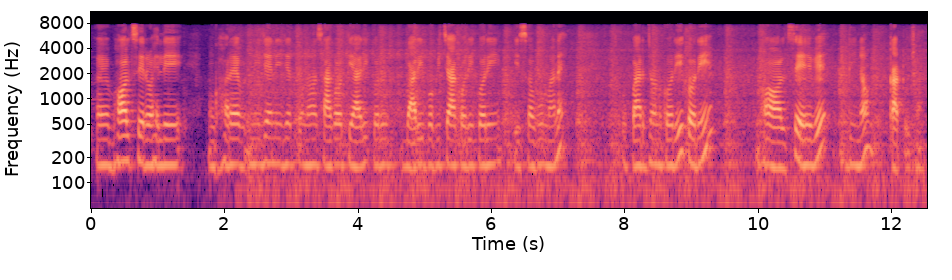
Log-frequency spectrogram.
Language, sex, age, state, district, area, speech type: Odia, female, 60+, Odisha, Bargarh, rural, spontaneous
